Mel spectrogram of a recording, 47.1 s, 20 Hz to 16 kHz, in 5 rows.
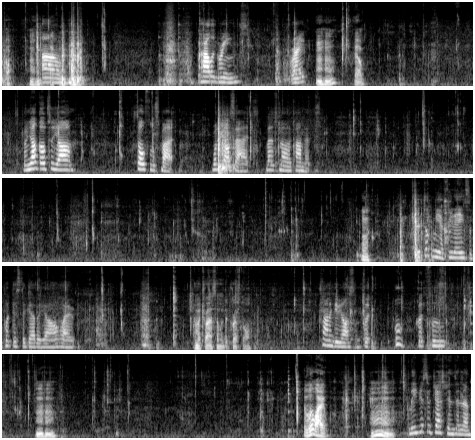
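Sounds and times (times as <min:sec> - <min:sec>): faint chewing of food: 0:00.0 - 0:01.0, 0:01.6 - 0:13.6, 0:14.2 - 0:47.0.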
